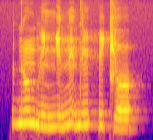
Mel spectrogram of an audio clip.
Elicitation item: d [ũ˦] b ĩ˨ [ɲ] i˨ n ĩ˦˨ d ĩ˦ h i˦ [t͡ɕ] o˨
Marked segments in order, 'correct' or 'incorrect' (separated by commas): correct, correct, correct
